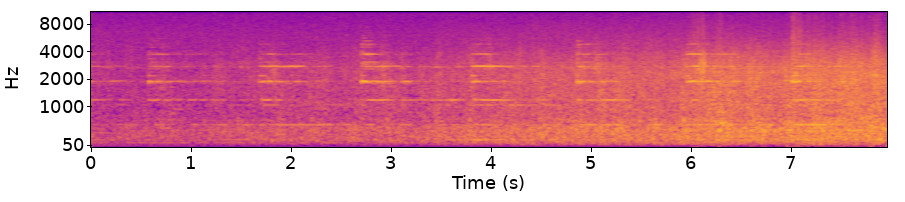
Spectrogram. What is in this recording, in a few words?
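train; trasporti; treni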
